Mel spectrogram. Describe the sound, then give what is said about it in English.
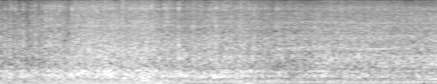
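A blender motor runs steadily while blending water and ice, giving a constant, even whirring drone with no clear change in speed over the short stretch. “And we're going to put this on our nice blender. Okay, start it low. Crank it up.”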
